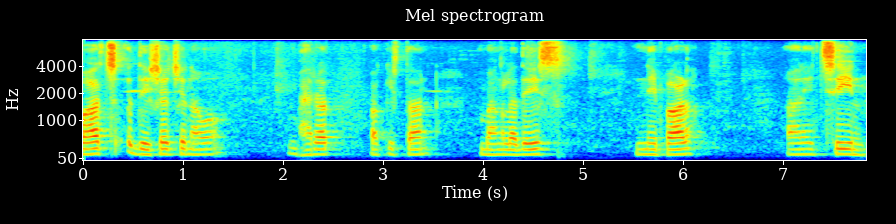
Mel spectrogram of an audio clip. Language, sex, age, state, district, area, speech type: Marathi, male, 60+, Maharashtra, Akola, rural, spontaneous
